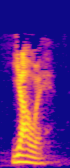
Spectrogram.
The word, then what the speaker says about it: Yahweh: So the word that's really supposed to be there is the name that God gave Moses for Himself, which we pronounce Yahweh. The name Yahweh.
